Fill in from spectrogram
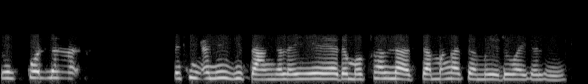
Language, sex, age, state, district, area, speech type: Manipuri, female, 18-30, Manipur, Chandel, rural, conversation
